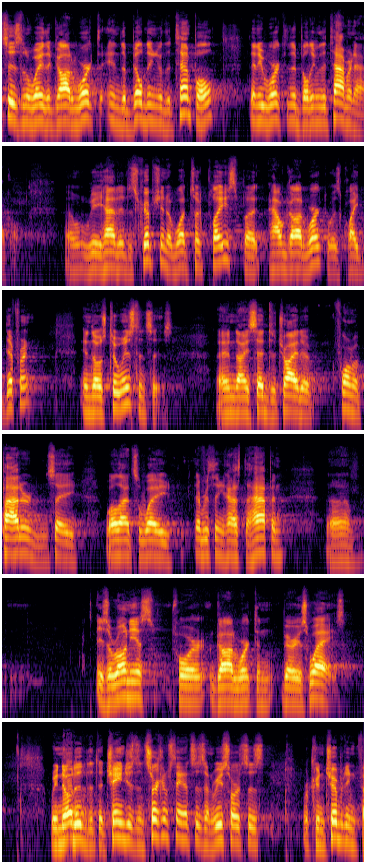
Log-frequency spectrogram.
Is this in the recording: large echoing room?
yes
